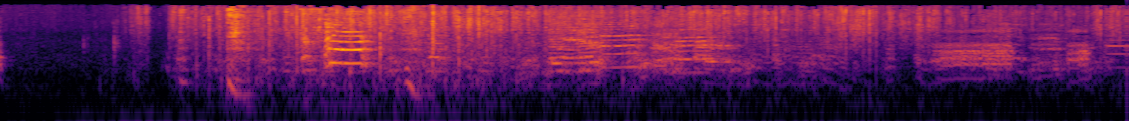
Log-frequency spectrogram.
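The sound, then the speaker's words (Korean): Chickens clucking busily as the lower door of their coop is opened, many loud overlapping clucks and squawks continuing throughout without any pause. “문을 열 때 닭들은 재빨리 바깥으로 붙었다.”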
